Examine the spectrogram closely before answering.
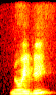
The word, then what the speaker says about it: Noibi: how do you say your last name naomi noivy and james wilson from georgia state uh they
